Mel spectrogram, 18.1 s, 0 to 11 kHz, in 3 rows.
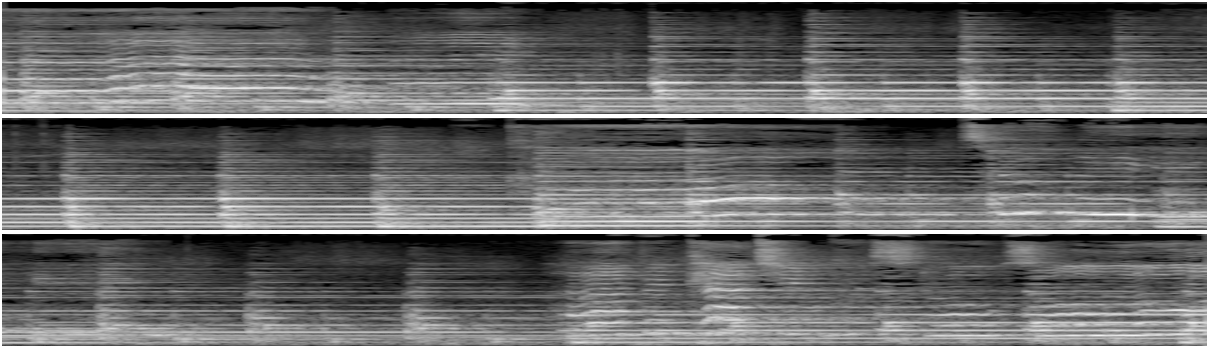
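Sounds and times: woman singing: 0.0 - 3.1, 8.6 - 13.2, 14.8 - 18.0
keyboard chords: 0.0 - 18.0.

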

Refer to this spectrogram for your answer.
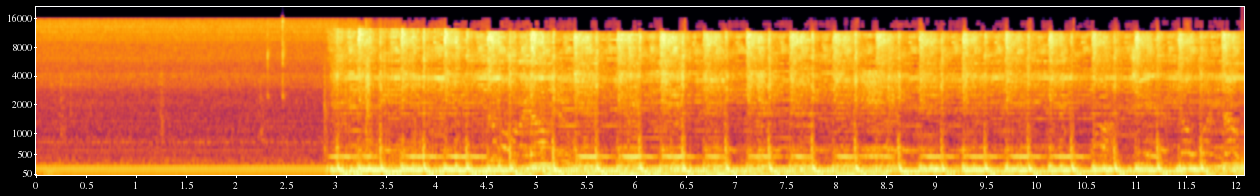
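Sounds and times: low electrical hum: 0.0 - 6.2
electronic dance music: 2.9 - 12.0.

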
